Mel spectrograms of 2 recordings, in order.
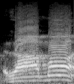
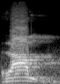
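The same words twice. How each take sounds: First: The word ends with a short final vowel. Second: The word ends on a bare consonant. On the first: This is the Sanskrit way of the sages. "ऋषि पद्धति में आप उच्चारण करते" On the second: This is the everyday human way. "मनुष्यों की भाषा में ... जब बोलते हैं तो हलंत बोल देते हैं"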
